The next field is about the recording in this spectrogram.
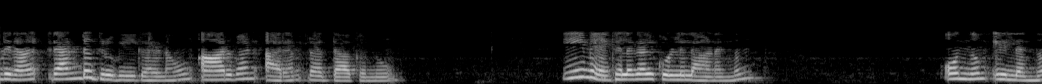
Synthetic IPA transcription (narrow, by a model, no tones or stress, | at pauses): ɐðinaːlɾeɳɖɨd̪ɾuʋiːɣɐɾɐɳɐʋumaːrʋɐɳɐɾɐmred̪ːaːkːunːu | iːme̞ːkʰɐlɐɣɐɭkuɭːilaːɳe̞nːum | o̞nːumilːe̞nːu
